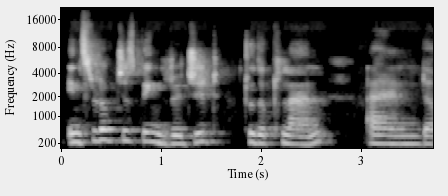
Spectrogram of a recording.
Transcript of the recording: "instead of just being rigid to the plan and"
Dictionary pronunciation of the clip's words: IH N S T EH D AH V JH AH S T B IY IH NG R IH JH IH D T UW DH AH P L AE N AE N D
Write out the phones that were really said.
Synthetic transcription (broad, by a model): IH N S T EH D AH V JH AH S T B IY IH NG R IH JH IH D T UW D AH P L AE N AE N D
